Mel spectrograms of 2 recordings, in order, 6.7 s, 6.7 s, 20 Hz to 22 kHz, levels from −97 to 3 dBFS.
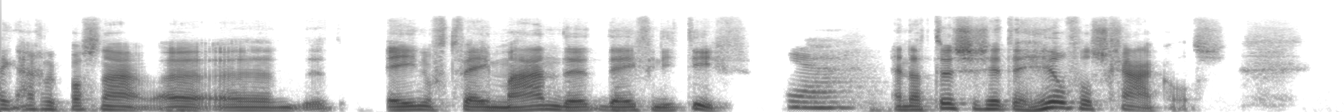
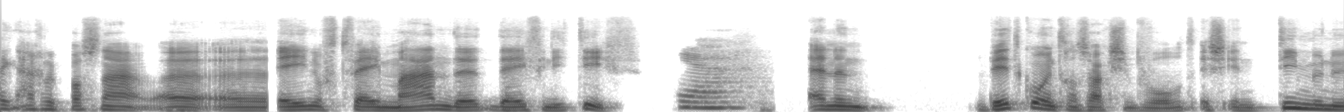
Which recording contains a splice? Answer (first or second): second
